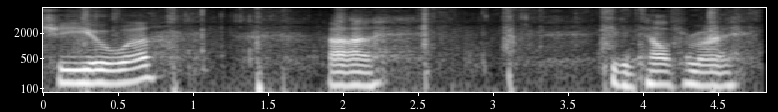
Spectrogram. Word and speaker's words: Cheoah: Coming up on Cheoh Bald. I think that's how it's pronounced, Cheoah.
